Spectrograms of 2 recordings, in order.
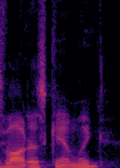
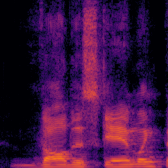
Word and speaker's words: Valdes-Scantling: Marquez Valdes-Scantling. – Valdes-Scantling, thank you.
